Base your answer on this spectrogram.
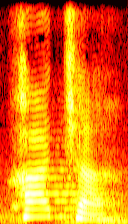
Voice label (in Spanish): "hacha", Quechua Chanka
